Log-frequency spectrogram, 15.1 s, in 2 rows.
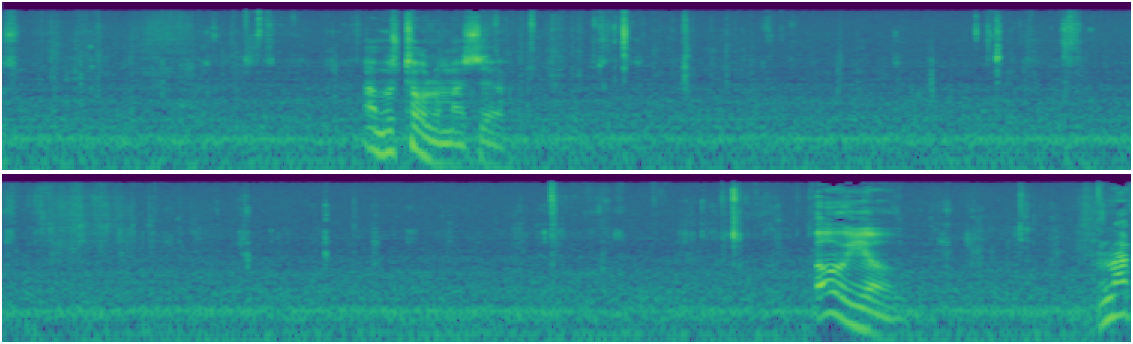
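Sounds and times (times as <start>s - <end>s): steady low hum: 0.0s - 15.0s
mouth clicks chewing: 9.0s - 14.7s.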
